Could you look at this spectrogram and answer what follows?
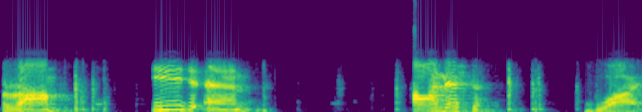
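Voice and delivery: slow, spaced word by word while writing; "Ram is an honest boy" with long pauses between words; slow dictation. Shown as a demonstration. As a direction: read it out as you write it on the board. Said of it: "अब देखिए यहां पर".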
